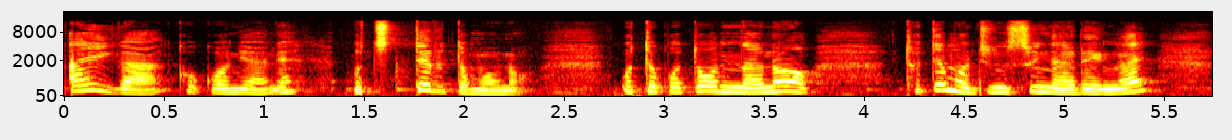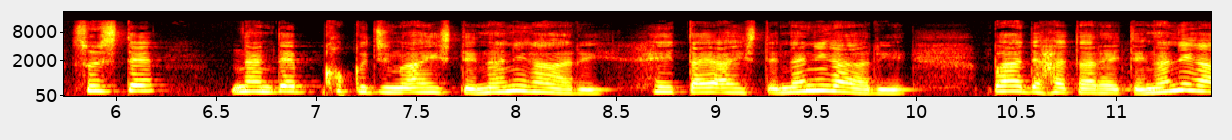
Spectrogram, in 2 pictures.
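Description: A plain, everyday voice moves at a moderate pace. The intonation is lively. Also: woman. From Okinawa, Japan. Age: 50s. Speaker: photographer. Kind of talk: interview testimony.

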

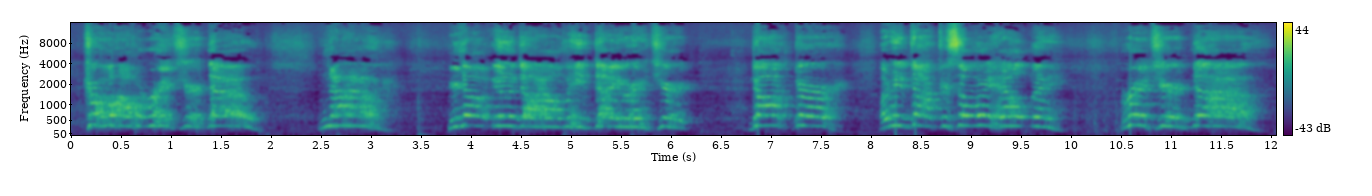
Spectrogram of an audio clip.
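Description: Put-on character voice, high-pitched, at a fairly slow pace with slight echo. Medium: comedy sketch. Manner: folksy, excitable.

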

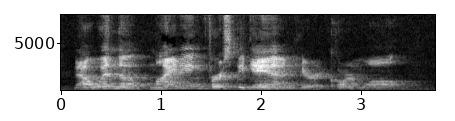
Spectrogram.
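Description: A man at a moderate pace, with light background noise and audible room echo. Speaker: tour guide. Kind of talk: guided tour explanation. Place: hall.

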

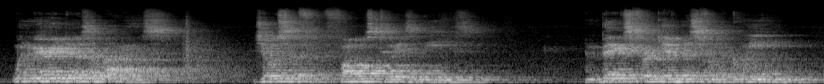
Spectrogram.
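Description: Strong room echo surrounds a man speaking at a very slow pace. He keeps a fairly even intonation, with long, frequent pauses. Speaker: lay speaker or preacher. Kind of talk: religious talk, storytelling. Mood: warm, light humor. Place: church. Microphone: podium.

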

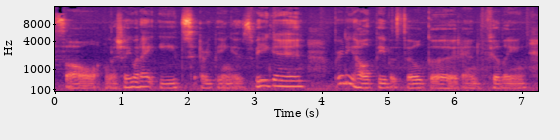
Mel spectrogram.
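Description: Light background noise behind a woman speaking fairly slowly. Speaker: vlogger. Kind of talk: casual vlog chat. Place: home room. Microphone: phone near.

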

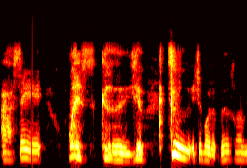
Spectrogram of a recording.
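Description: A man speaks over noticeable background noise. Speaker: vlogger. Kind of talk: casual vlog chat. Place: home room. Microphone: phone near.

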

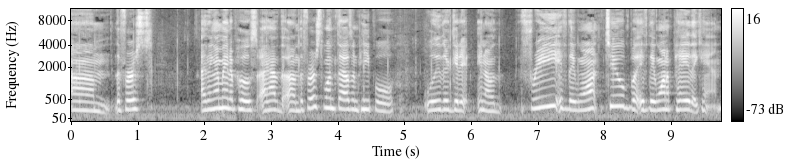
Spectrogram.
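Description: Over light background noise, a woman with an American accent talks at a moderate pace in a high pitch with ordinary pitch variation. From Florida. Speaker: YouTuber. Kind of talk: casual chat; casual vlog chat. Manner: halting. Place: home room. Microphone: phone near.

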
